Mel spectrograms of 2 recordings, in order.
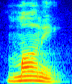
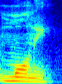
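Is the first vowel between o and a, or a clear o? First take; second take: between; clear o. First: The first vowel sounds between o and a. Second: The first vowel sounds like a clear o. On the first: The speaker calls it right. "Between O and A" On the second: The speaker calls it wrong. "Don't say money"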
